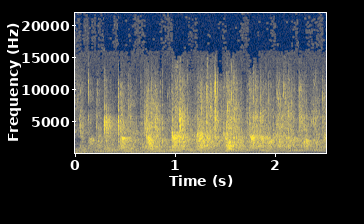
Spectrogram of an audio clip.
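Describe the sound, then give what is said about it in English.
A large crowd claps for the Lord steadily and continuously for a few seconds, a dense wash of many hands at fairly even loudness, with a low sustained tone humming underneath and no voices. “Clap the Lord again.”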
